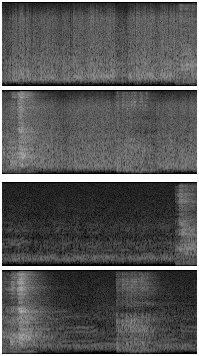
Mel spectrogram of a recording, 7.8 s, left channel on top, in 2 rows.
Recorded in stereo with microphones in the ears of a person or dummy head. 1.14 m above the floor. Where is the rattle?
45° right (ahead or behind), 4 m.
